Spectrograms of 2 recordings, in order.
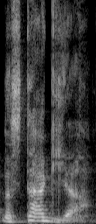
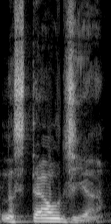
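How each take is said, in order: First: The word comes out garbled and stumbled. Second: The word comes out smoothly and clearly. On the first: The speaker calls it wrong. "I could not say the word nostalgia. I was like" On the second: The speaker calls it right. "you heard how I said it"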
